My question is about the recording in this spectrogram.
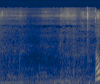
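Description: Quiet room with a faint steady low hum; a woman's voice begins near the end.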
